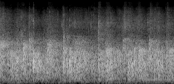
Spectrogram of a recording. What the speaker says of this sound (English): Let's give that a massive round of applause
